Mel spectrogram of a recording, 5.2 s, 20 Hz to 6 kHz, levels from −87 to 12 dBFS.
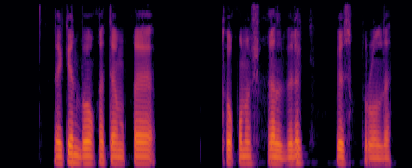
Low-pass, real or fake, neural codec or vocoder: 5.4 kHz; real; none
